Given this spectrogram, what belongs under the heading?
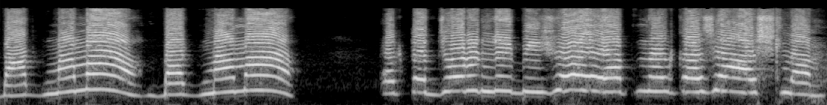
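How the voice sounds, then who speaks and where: A squeaky, cartoonish character voice at an extremely high pitch and a fairly slow pace. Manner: deferential to the tiger.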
